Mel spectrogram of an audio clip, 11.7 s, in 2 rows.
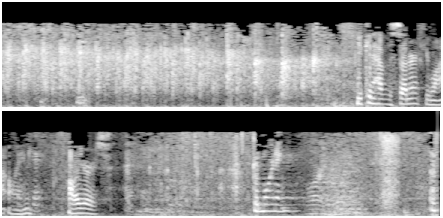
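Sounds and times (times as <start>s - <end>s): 
audience applause welcoming a woman at a morning talk: 0.0s - 4.6s
speech: 4.8s - 8.0s, 9.2s - 11.6s.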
